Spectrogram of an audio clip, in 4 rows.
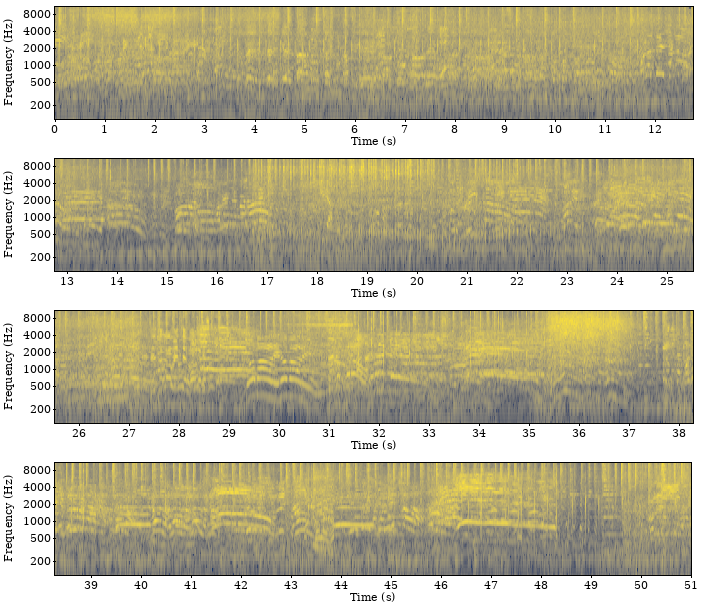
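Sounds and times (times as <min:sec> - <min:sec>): crowd voices and shouts: 0:00.0 - 0:51.0
motorcycle engines running: 0:00.0 - 0:51.0
music: 0:00.0 - 0:51.0.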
